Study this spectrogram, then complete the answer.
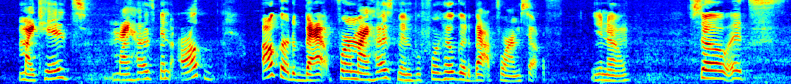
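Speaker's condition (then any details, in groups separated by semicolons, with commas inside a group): Cerebral palsy, spastic, severe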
